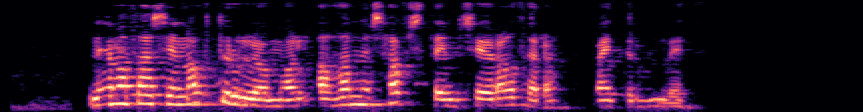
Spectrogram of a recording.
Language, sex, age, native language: Icelandic, female, 30-39, Icelandic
